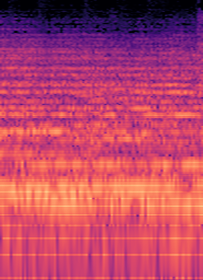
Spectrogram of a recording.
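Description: Film score music played in a theatre, with long held chords that change slowly.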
